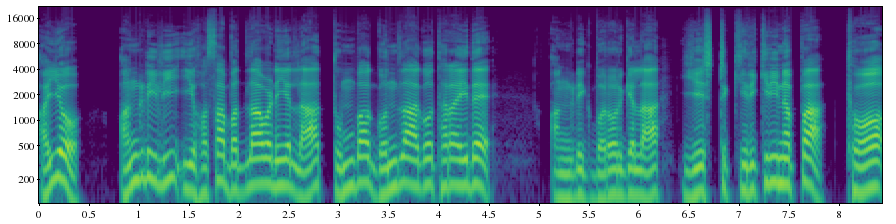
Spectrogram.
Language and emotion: Kannada, disgusted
